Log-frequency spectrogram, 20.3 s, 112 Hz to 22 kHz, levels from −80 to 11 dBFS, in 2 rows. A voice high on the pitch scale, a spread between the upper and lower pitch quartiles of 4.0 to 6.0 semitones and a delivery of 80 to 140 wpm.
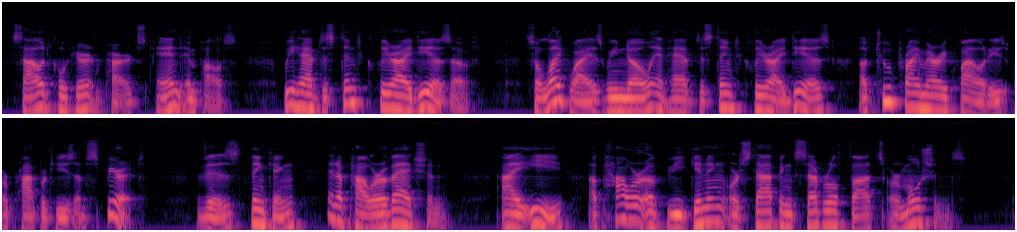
No: low, 125 Hz; average, 5.0 semitones; slow, 135 wpm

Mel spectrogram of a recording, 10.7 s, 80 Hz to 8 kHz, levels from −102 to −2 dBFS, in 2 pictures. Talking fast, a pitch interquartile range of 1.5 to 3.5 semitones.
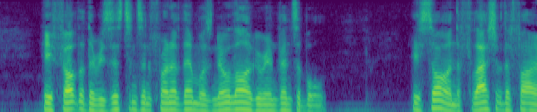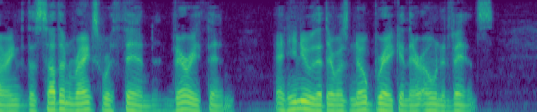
Yes: fast, 230 wpm; average, 3.0 semitones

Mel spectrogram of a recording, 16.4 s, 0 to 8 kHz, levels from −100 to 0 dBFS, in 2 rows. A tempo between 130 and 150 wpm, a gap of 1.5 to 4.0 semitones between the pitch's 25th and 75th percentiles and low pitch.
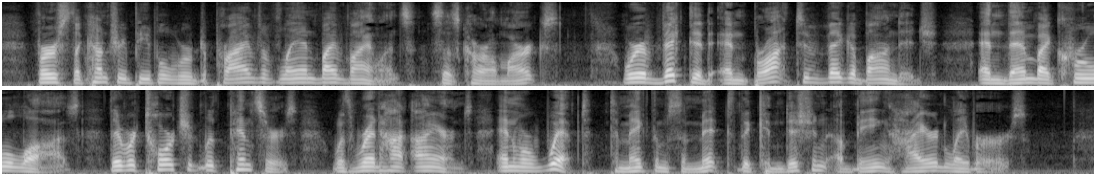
No: average, 170 wpm; average, 3.6 semitones; low, 130 Hz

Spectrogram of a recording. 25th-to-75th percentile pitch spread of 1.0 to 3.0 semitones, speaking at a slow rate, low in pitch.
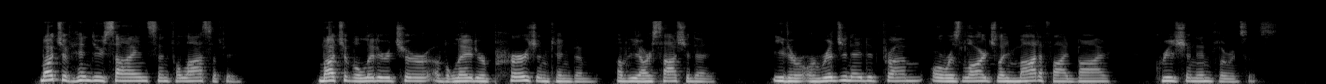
No: narrow, 2.6 semitones; slow, 125 wpm; medium, 150 Hz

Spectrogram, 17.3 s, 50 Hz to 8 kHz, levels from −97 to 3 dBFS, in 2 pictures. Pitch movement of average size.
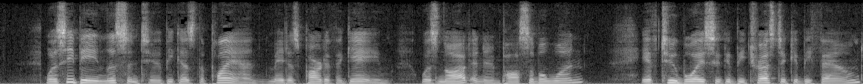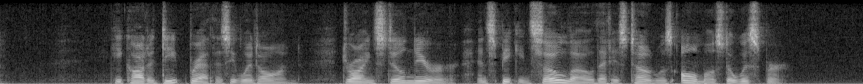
Yes: average, 4.0 semitones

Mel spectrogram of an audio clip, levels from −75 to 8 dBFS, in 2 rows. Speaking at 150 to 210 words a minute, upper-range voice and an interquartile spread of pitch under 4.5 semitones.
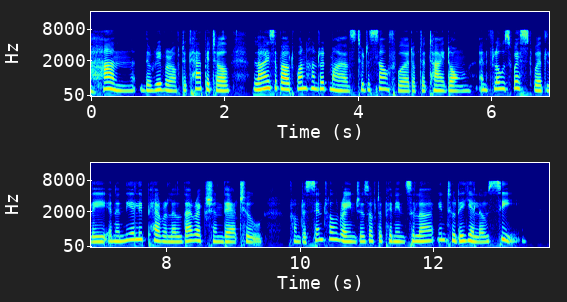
Yes: average, 165 wpm; high, 205 Hz; average, 4.1 semitones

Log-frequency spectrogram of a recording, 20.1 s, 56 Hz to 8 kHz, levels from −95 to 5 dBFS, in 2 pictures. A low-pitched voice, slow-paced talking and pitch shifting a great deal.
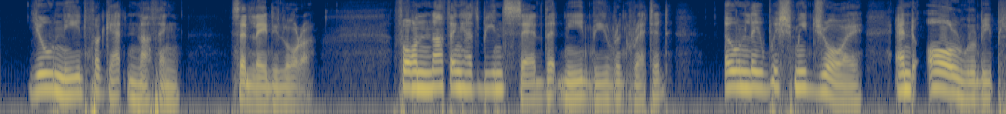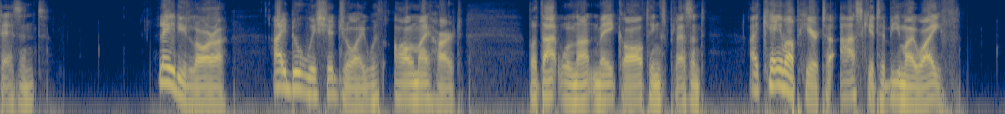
No: low, 110 Hz; average, 165 wpm; wide, 8.9 semitones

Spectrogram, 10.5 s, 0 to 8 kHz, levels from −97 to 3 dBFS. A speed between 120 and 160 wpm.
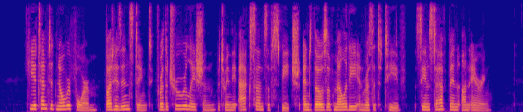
Yes: average, 155 wpm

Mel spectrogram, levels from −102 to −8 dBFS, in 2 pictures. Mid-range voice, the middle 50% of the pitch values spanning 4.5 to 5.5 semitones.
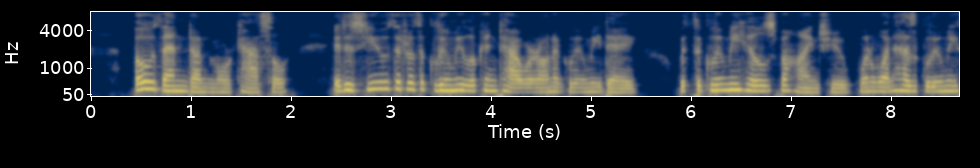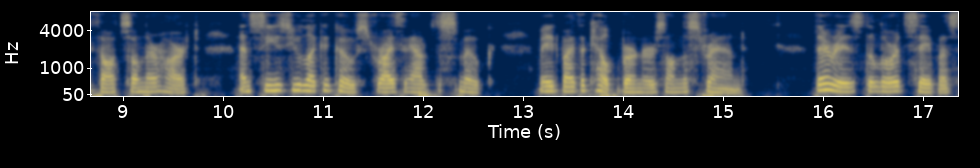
Yes: medium, 170 Hz; average, 4.9 semitones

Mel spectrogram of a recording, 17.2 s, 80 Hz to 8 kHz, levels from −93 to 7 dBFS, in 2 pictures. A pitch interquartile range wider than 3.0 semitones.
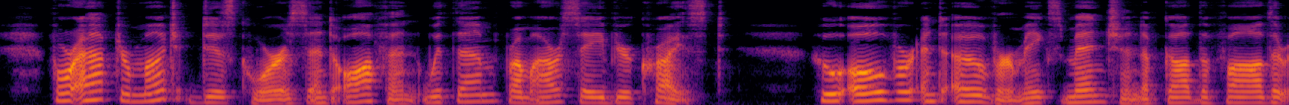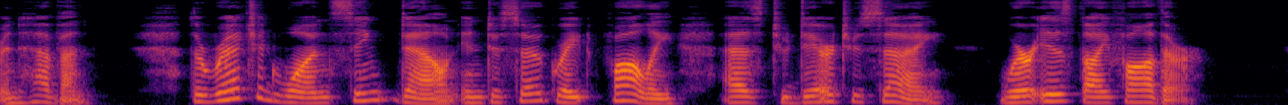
Yes: average, 4.0 semitones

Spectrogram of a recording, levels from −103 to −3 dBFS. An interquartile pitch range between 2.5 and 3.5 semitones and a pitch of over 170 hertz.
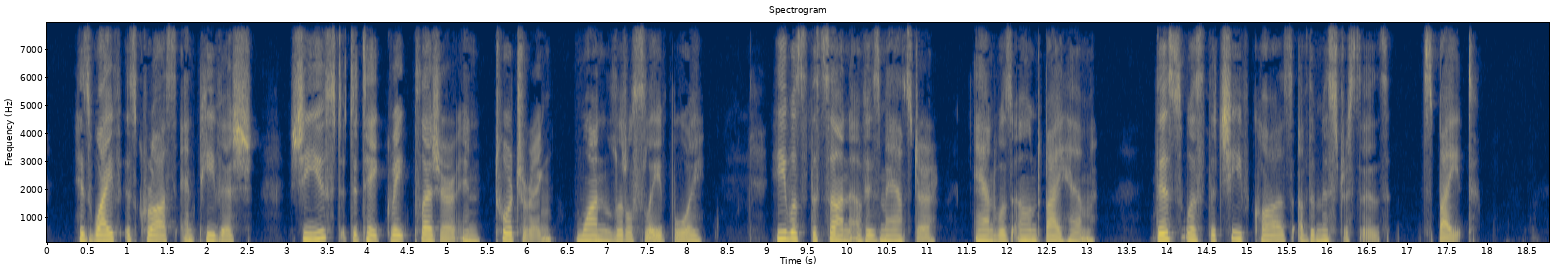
Yes: average, 3.1 semitones; medium, 185 Hz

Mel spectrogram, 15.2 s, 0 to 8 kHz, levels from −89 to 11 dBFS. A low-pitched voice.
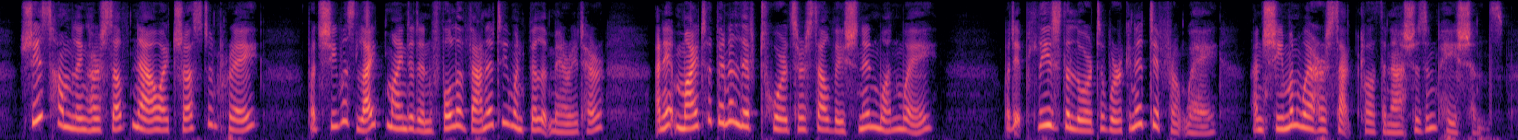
No: high, 245 Hz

